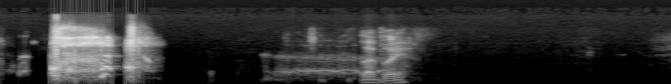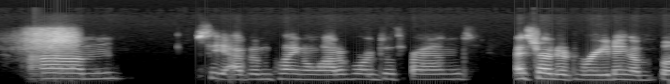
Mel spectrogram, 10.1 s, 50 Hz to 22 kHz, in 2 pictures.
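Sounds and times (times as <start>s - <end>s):
dry coughing: 0.0s - 1.3s
speech: 2.7s - 3.2s, 5.4s - 6.0s, 6.6s - 10.0s.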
